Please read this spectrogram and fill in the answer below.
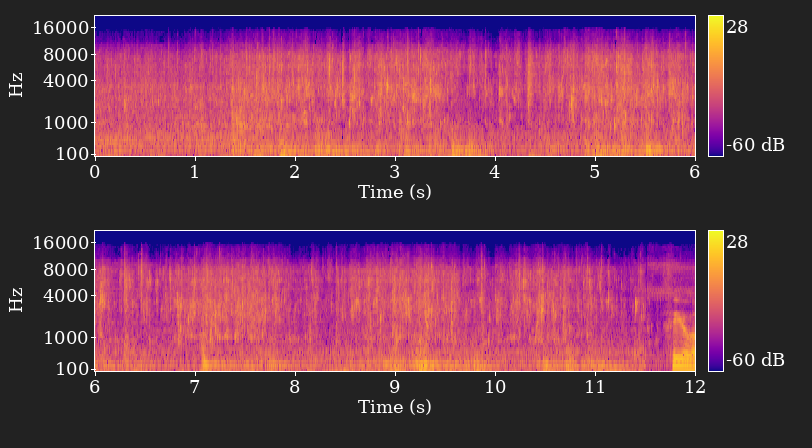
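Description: Well water running from a hose into a metal colander of boiled noodles in a stainless-steel sink, splashing steadily while hands rinse the noodles.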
